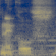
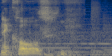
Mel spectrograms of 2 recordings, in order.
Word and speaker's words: Nichols: assistant we talked to I think it's still pronounced Nichols not Nick not Nicole's yeah it's Nichols because her name is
